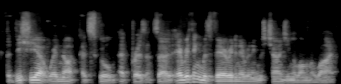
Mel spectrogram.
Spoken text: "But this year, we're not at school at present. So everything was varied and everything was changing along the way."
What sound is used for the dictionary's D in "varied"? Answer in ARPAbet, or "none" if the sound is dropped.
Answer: D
